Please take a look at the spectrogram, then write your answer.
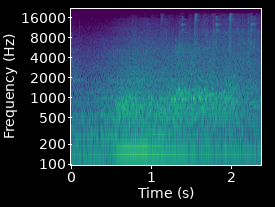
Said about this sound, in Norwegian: Den lille Fiaten freser opp en gammel kjerrevei, og slik kommer de seg inn på anleggsveien lengre oppe.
